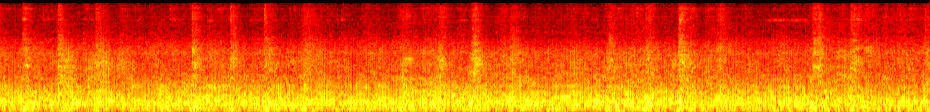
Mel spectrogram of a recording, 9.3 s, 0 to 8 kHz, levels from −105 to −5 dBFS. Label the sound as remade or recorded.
remade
